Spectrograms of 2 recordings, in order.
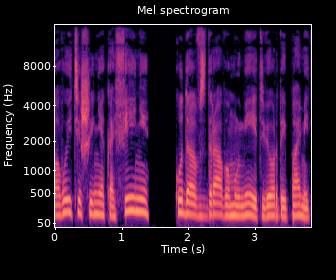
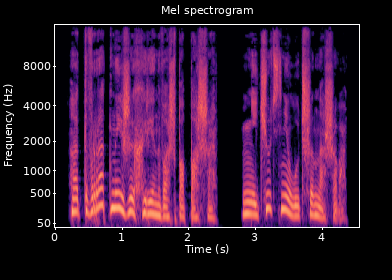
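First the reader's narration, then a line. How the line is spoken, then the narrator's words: Angry, through clenched teeth. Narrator (Russian): Зло процедила бариста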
